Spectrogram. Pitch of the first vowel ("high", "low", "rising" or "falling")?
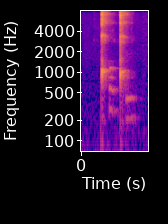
high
